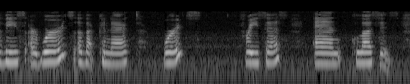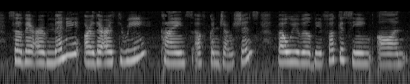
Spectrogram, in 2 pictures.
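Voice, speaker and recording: A woman teacher slowly explaining grammar in a recorded lesson, asking her students questions and repeating points. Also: on the high side, dull audio. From Philippines.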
